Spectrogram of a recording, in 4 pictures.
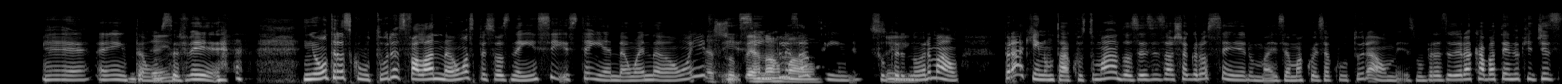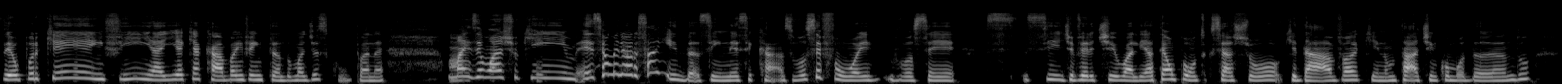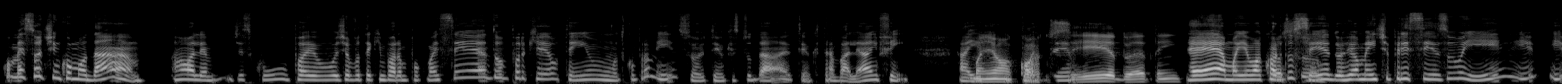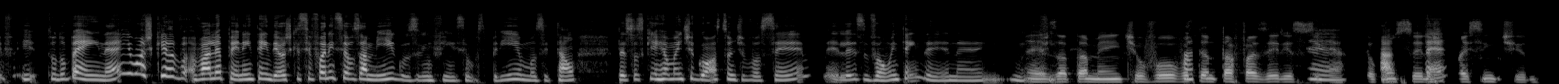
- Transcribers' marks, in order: chuckle; tapping
- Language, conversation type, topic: Portuguese, advice, Como posso manter minha saúde mental e estabelecer limites durante festas e celebrações?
